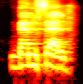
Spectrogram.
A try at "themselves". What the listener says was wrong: Themselves. The S has to be there.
